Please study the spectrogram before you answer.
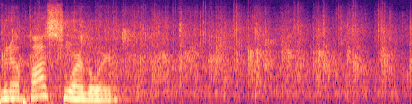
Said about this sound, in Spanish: Dicen amén. Le pueden dar un aplauso al Señor.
